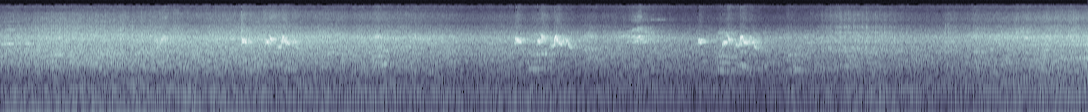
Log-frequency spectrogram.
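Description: A small bird chirping in three short bursts of quick high notes, a couple of seconds apart, over a steady background noise.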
